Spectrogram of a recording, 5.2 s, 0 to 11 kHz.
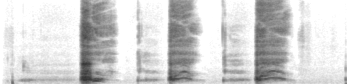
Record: exhalation_length: 5.2 s
exhalation_amplitude: 18043
exhalation_signal_mean_std_ratio: 0.31
survey_phase: beta (2021-08-13 to 2022-03-07)
age: 45-64
gender: Female
wearing_mask: 'No'
symptom_cough_any: true
symptom_runny_or_blocked_nose: true
symptom_sore_throat: true
symptom_headache: true
symptom_other: true
symptom_onset: 2 days
smoker_status: Ex-smoker
respiratory_condition_asthma: false
respiratory_condition_other: false
recruitment_source: Test and Trace
submission_delay: 1 day
covid_test_result: Positive
covid_test_method: RT-qPCR
covid_ct_value: 27.6
covid_ct_gene: ORF1ab gene
covid_ct_mean: 27.6
covid_viral_load: 880 copies/ml
covid_viral_load_category: Minimal viral load (< 10K copies/ml)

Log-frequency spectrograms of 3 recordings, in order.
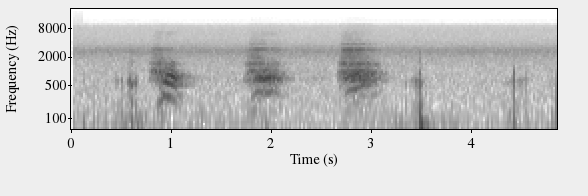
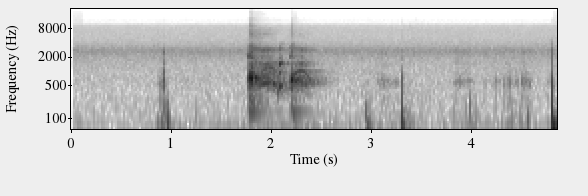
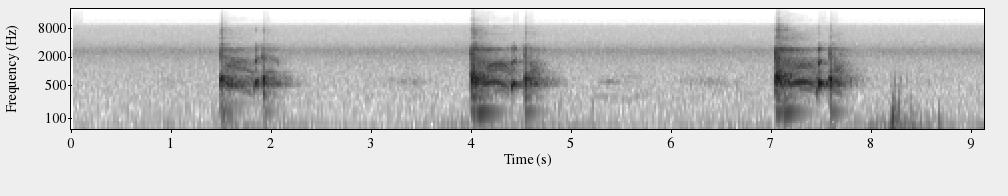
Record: exhalation_length: 4.9 s
exhalation_amplitude: 3645
exhalation_signal_mean_std_ratio: 0.55
cough_length: 4.9 s
cough_amplitude: 14351
cough_signal_mean_std_ratio: 0.3
three_cough_length: 9.1 s
three_cough_amplitude: 16482
three_cough_signal_mean_std_ratio: 0.35
survey_phase: beta (2021-08-13 to 2022-03-07)
age: 45-64
gender: Female
wearing_mask: 'No'
symptom_cough_any: true
symptom_runny_or_blocked_nose: true
symptom_sore_throat: true
symptom_diarrhoea: true
symptom_fatigue: true
symptom_change_to_sense_of_smell_or_taste: true
symptom_loss_of_taste: true
symptom_onset: 4 days
smoker_status: Never smoked
respiratory_condition_asthma: true
respiratory_condition_other: false
recruitment_source: Test and Trace
submission_delay: 2 days
covid_test_result: Positive
covid_test_method: RT-qPCR
covid_ct_value: 23.9
covid_ct_gene: ORF1ab gene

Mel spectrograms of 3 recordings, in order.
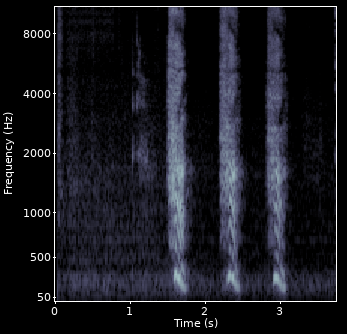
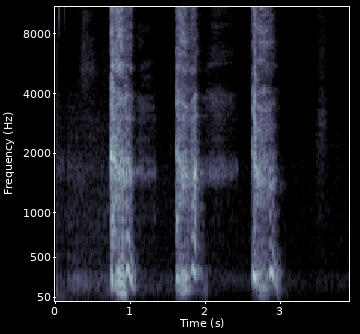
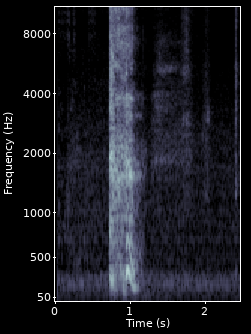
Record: exhalation_length: 3.8 s
exhalation_amplitude: 15983
exhalation_signal_mean_std_ratio: 0.34
three_cough_length: 3.9 s
three_cough_amplitude: 25181
three_cough_signal_mean_std_ratio: 0.37
cough_length: 2.5 s
cough_amplitude: 29216
cough_signal_mean_std_ratio: 0.3
survey_phase: beta (2021-08-13 to 2022-03-07)
age: 45-64
gender: Female
wearing_mask: 'No'
symptom_none: true
symptom_onset: 12 days
smoker_status: Ex-smoker
respiratory_condition_asthma: false
respiratory_condition_other: false
recruitment_source: REACT
submission_delay: 3 days
covid_test_result: Negative
covid_test_method: RT-qPCR
influenza_a_test_result: Unknown/Void
influenza_b_test_result: Unknown/Void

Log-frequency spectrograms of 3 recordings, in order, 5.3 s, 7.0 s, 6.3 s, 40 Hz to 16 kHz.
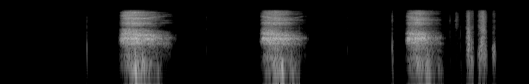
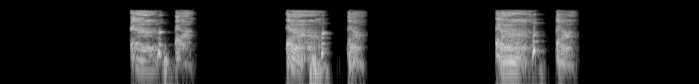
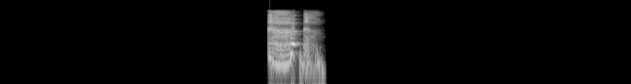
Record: exhalation_length: 5.3 s
exhalation_amplitude: 17330
exhalation_signal_mean_std_ratio: 0.36
three_cough_length: 7.0 s
three_cough_amplitude: 32049
three_cough_signal_mean_std_ratio: 0.38
cough_length: 6.3 s
cough_amplitude: 32767
cough_signal_mean_std_ratio: 0.21
survey_phase: beta (2021-08-13 to 2022-03-07)
age: 45-64
gender: Female
wearing_mask: 'No'
symptom_cough_any: true
symptom_runny_or_blocked_nose: true
symptom_fatigue: true
symptom_other: true
symptom_onset: 3 days
smoker_status: Ex-smoker
respiratory_condition_asthma: false
respiratory_condition_other: false
recruitment_source: Test and Trace
submission_delay: 2 days
covid_test_result: Positive
covid_test_method: ePCR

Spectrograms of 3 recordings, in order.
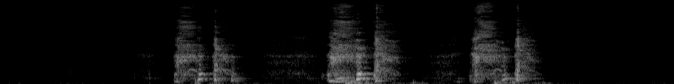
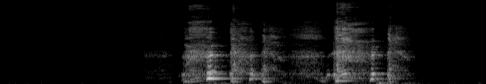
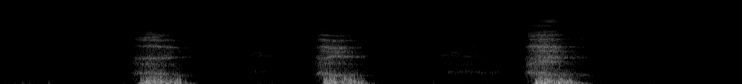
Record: three_cough_length: 6.7 s
three_cough_amplitude: 6378
three_cough_signal_mean_std_ratio: 0.39
cough_length: 4.9 s
cough_amplitude: 13506
cough_signal_mean_std_ratio: 0.35
exhalation_length: 7.4 s
exhalation_amplitude: 3059
exhalation_signal_mean_std_ratio: 0.36
survey_phase: beta (2021-08-13 to 2022-03-07)
age: 45-64
gender: Male
wearing_mask: 'No'
symptom_sore_throat: true
smoker_status: Ex-smoker
respiratory_condition_asthma: false
respiratory_condition_other: false
recruitment_source: REACT
submission_delay: 0 days
covid_test_result: Negative
covid_test_method: RT-qPCR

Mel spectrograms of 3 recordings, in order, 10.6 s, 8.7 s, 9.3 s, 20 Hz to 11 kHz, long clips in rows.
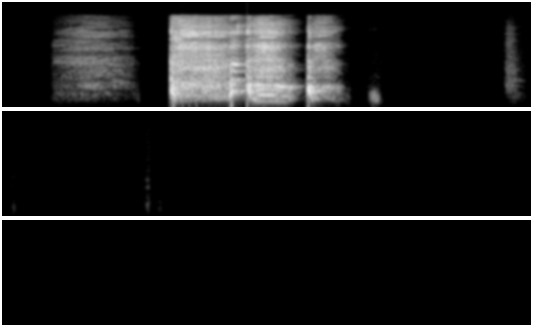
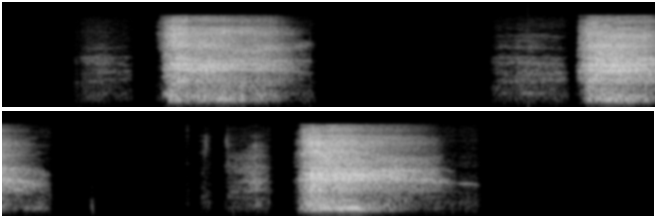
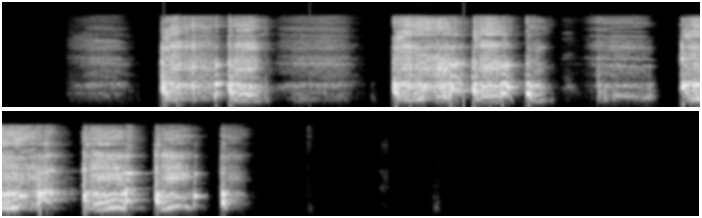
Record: cough_length: 10.6 s
cough_amplitude: 32767
cough_signal_mean_std_ratio: 0.23
exhalation_length: 8.7 s
exhalation_amplitude: 18865
exhalation_signal_mean_std_ratio: 0.39
three_cough_length: 9.3 s
three_cough_amplitude: 32767
three_cough_signal_mean_std_ratio: 0.45
survey_phase: beta (2021-08-13 to 2022-03-07)
age: 65+
gender: Female
wearing_mask: 'No'
symptom_cough_any: true
symptom_runny_or_blocked_nose: true
symptom_shortness_of_breath: true
symptom_fatigue: true
smoker_status: Never smoked
respiratory_condition_asthma: false
respiratory_condition_other: true
recruitment_source: Test and Trace
submission_delay: 1 day
covid_test_result: Negative
covid_test_method: RT-qPCR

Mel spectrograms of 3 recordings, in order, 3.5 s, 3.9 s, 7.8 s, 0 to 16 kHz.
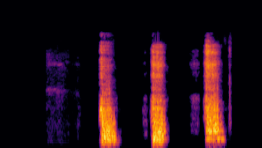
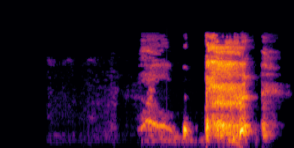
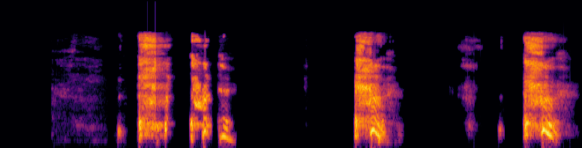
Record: exhalation_length: 3.5 s
exhalation_amplitude: 30067
exhalation_signal_mean_std_ratio: 0.34
cough_length: 3.9 s
cough_amplitude: 31498
cough_signal_mean_std_ratio: 0.38
three_cough_length: 7.8 s
three_cough_amplitude: 32767
three_cough_signal_mean_std_ratio: 0.38
survey_phase: alpha (2021-03-01 to 2021-08-12)
age: 18-44
gender: Male
wearing_mask: 'No'
symptom_cough_any: true
symptom_change_to_sense_of_smell_or_taste: true
symptom_loss_of_taste: true
smoker_status: Ex-smoker
respiratory_condition_asthma: true
respiratory_condition_other: false
recruitment_source: Test and Trace
submission_delay: 1 day
covid_test_result: Positive
covid_test_method: RT-qPCR
covid_ct_value: 20.0
covid_ct_gene: ORF1ab gene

